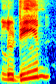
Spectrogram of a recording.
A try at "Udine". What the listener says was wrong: It's actually Udine. Most people get it wrong. You're pretty close, so I can't lie. L and the J, they're silent. Just kick them out.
